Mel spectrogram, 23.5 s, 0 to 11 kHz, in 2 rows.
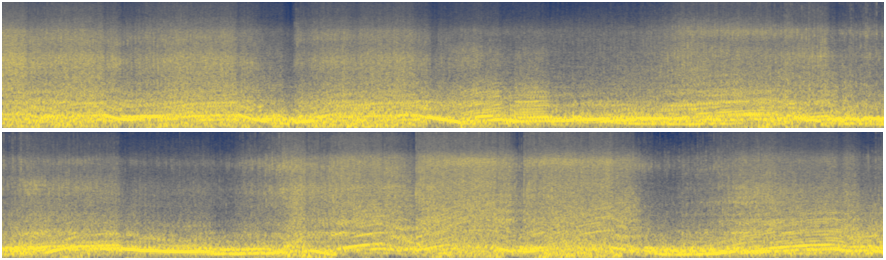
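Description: Chevrolet Caprice derby car's V8 engine running loud through short open exhaust pipes, revving up and falling back again and again as the car is driven hard.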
